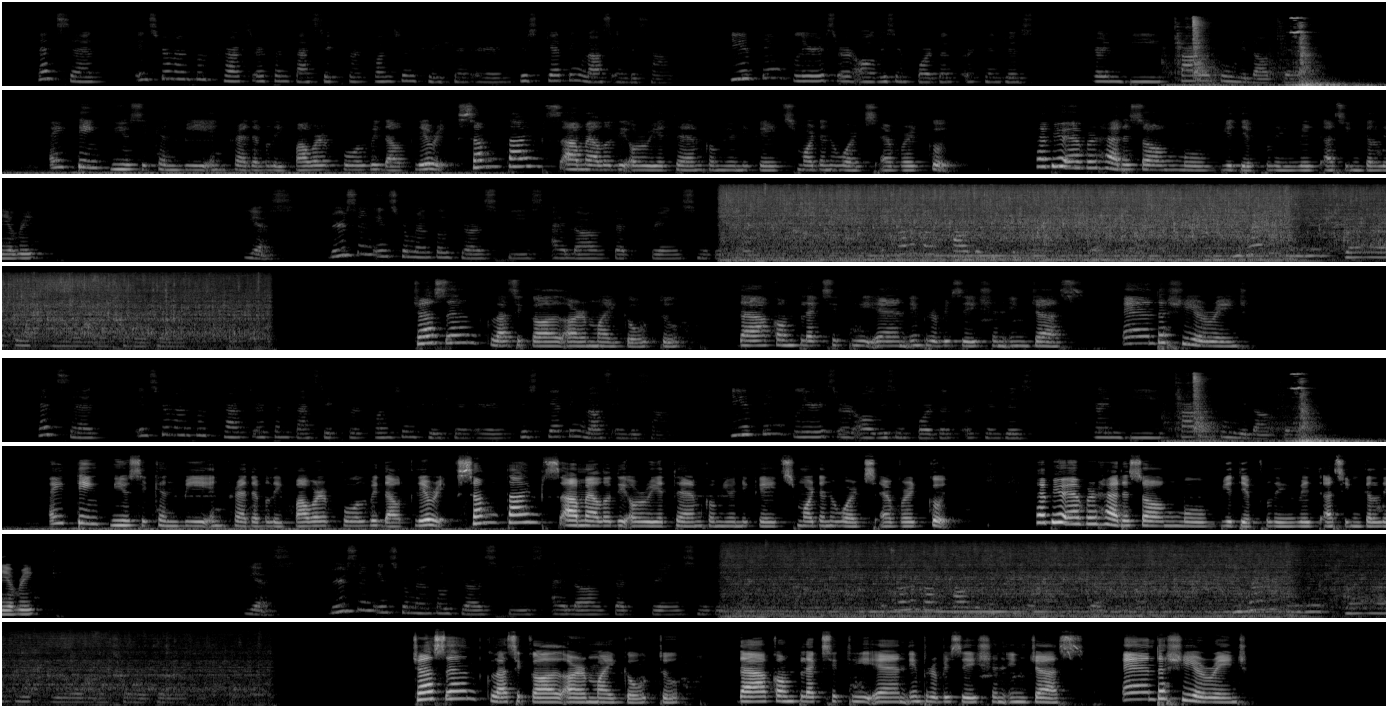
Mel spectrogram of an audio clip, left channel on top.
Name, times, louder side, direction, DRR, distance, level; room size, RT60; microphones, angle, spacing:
voice 1, 0.4-1.0 1.3-6.7 7.3-10.3 10.9-13.1 30.1-30.6 30.9-33.9 34.2-36.0 36.6-39.5 40.0-43.5, left 2 dB, 20° left, 0.4 m, -47 dB
sound 1, 11.6-18.8, left 2 dB, 65° left, 1.0 m, -40 dB
voice 2, 14.3-23.3 24.2-28.0 45.6-48.3 48.9-52.3 52.7-54.0, right 9 dB, 80° right, 0.3 m, -29 dB
sound 2, 34.8-44.2, left 8 dB, 85° left, 0.4 m, -37 dB
3.2 x 2.7 x 2.2 m
head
